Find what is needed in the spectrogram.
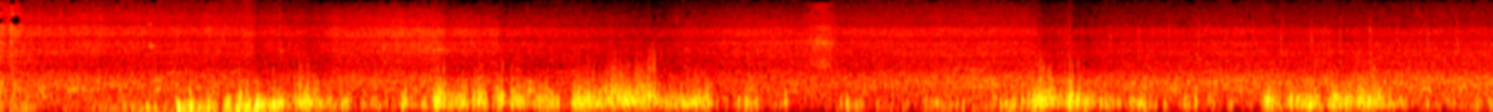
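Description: Indistinct low talk close to the microphone, in uneven bursts, with wind noise on the microphone underneath.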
